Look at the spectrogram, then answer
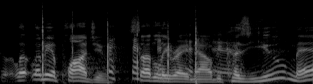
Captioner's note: clapping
